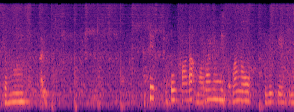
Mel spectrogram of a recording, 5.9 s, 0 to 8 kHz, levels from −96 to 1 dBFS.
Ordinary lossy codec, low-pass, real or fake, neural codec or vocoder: none; 7.2 kHz; fake; codec, 24 kHz, 0.9 kbps, WavTokenizer, medium speech release version 2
